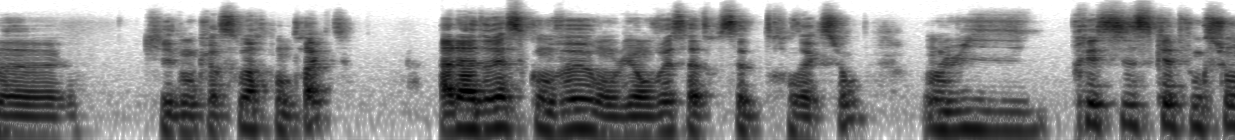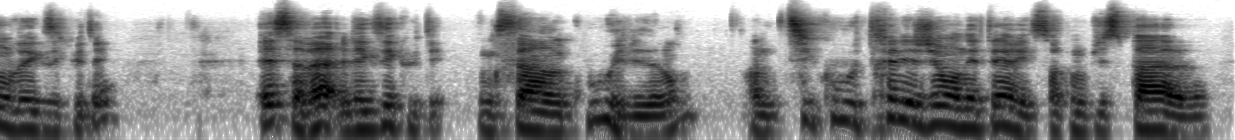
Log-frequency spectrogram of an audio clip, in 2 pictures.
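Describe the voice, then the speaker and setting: His mid-range voice has a breathy edge. During a casual live-streamed tech talk, the conference speaker stumbles through fillers and restarts, keeping a self-deprecating tone.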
